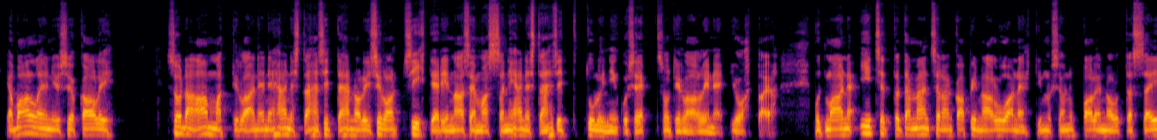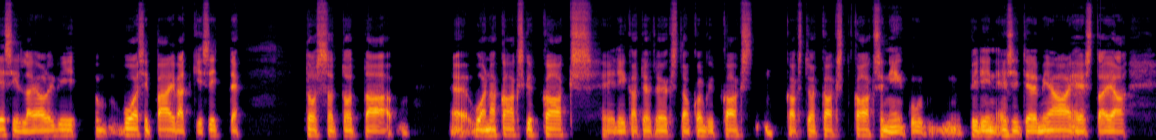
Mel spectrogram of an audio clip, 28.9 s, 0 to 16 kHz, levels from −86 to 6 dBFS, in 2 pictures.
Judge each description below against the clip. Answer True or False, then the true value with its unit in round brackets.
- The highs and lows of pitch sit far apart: False (2.8 semitones)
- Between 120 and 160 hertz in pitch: False (100 Hz)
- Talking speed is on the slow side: False (120 wpm)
